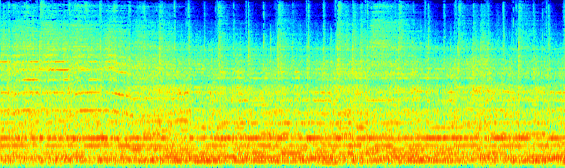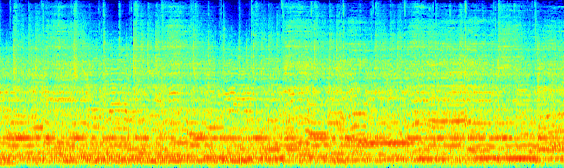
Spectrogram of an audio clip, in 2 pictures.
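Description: Live rock band playing a loud, sustained passage, electric guitars to the fore over drums and bass.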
